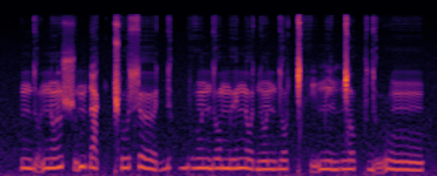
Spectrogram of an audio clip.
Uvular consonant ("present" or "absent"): absent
